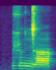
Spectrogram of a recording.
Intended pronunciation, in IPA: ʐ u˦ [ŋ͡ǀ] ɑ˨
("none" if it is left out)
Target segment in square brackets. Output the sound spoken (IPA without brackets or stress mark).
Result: ŋ͡ǀ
